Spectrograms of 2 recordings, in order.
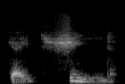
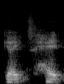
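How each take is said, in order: First: The middle has a blended SH sound. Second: The middle has a separate breathy H sound. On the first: The speaker calls it wrong. "rather than the Sh sound" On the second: The speaker calls it right. "because of the aspirated H, the H sound"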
